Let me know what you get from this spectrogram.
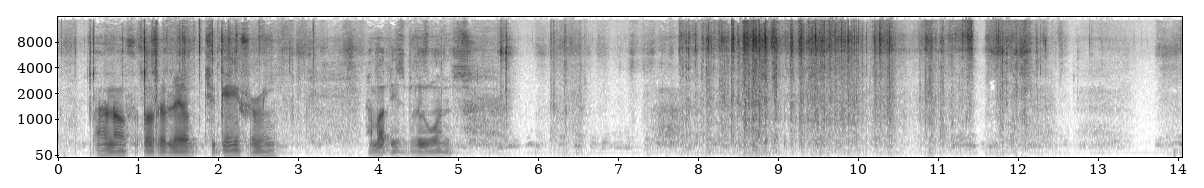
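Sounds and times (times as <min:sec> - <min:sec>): plastic packet crinkling: 0:00.0 - 0:04.8, 0:05.5 - 0:06.7, 0:07.4 - 0:12.6.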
